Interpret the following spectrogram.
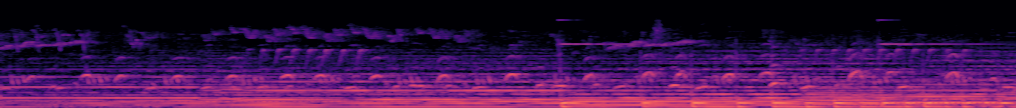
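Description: Background music with held low notes, with many short bird calls repeating over it.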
